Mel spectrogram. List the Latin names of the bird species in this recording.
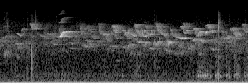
Drepanis coccinea, Zosterops japonicus, Leiothrix lutea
